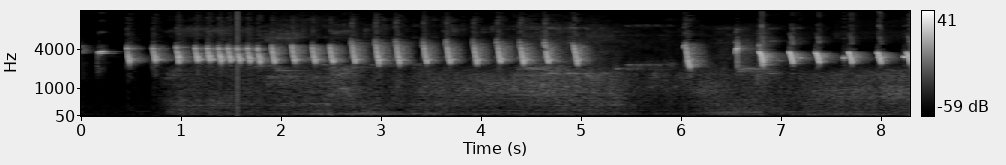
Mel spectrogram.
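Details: Lure recording for wild sooty-headed bulbuls: a fast, accelerating run of sharp downslurred chirps over faint background hiss, a short pause, then further spaced chirps.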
